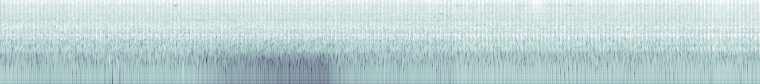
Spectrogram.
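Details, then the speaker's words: Isuzu Panther Touring diesel rebuilt (cylinder block bored, new liners) after overheating from coolant loss on the toll road, nozzle pressure readjusted from very low; steady idle clatter, even rhythm about three beats a second, speed level without stumbling. "Tapi kami sudah menyesuaikan tekanannya, sebelumnya memang sangat rendah. Oke, sudah berjalan. Suaranya halus."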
